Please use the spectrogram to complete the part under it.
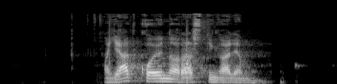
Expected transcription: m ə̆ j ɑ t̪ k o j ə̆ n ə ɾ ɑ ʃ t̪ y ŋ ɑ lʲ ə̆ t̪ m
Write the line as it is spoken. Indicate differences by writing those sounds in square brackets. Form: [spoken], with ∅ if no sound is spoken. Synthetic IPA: m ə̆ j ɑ t̪ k o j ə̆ n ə ɾ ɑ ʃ t̪ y ŋ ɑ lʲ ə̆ [∅] m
